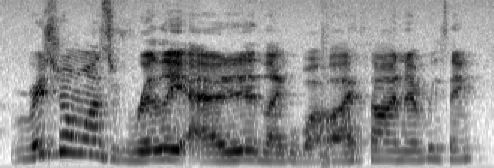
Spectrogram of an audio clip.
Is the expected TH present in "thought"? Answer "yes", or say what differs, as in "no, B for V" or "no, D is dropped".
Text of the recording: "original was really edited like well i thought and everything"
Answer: yes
